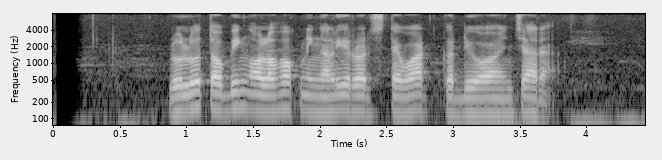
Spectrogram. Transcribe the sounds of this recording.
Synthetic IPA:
lulut̪ɔbiŋɔlɔɦɔk̚niŋaliɾɔd̚st̪ewart̪̚kɨrdiwawaɲt͡ʃaɾa̰

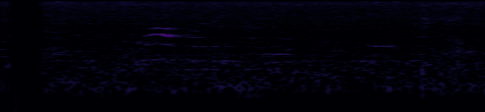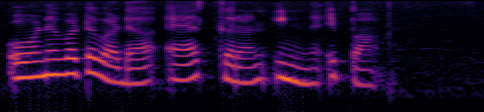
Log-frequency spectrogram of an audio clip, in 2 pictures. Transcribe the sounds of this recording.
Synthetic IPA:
oːnɐʋɐʈəʋaɖaːʔæːt̪kəɾaninːəʔepːaːm

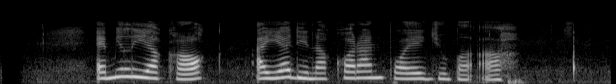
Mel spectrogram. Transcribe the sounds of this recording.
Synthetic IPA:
ʔɛmiliakʰɔk̚ | ʔajadinakɔɾanpoɛd͡ʒumaʔah

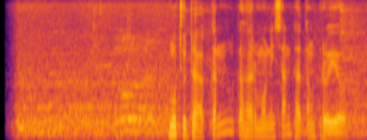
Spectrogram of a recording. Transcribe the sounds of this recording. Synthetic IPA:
mud̥ʒ̥ṳd̪̥akənkəɦarmonisanɖ̥ä̤t̪əŋb̥ɾo̤jɔ

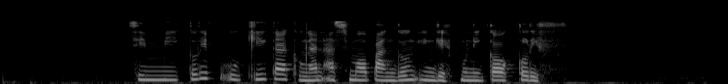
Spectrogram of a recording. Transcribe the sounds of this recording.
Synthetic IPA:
d̥ʒ̥i̤miklɪfuɡ̥i̤kaɡ̥ṳŋanʔasmɔpaŋɡʊŋiŋɡɪhmunikɔklɪf

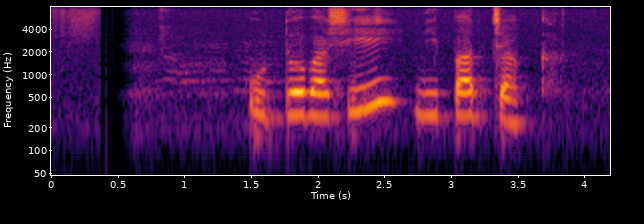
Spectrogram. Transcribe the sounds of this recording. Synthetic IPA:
ud̪ːobaʃinipadd͡ʒak

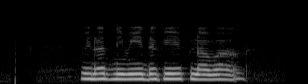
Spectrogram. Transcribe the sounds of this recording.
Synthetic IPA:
ʋenat̪niʋeːd̪əkeklaʋaː

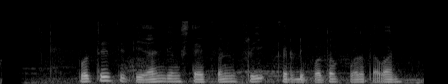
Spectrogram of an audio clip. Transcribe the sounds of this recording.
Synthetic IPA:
put̪ɾit̪it̪iand͡ʒɨŋst̪ɛfənfɾikɨrdipɔt̪ɔkəwart̪a̰wʔan

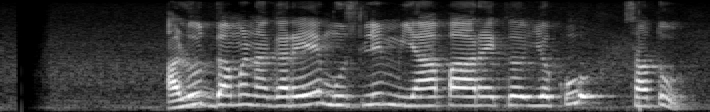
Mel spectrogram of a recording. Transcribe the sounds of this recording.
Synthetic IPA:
ɐɭud̪̚ɡɐmɐnɐɡɐɾemuslimjaːpaːɾekjɐkusɐt̪u

